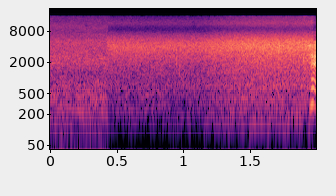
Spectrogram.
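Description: Waterfall on a mountain stream, a steady rush of falling water that grows a little louder near the end.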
